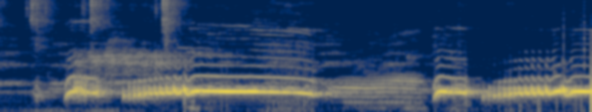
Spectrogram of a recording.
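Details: Lure recording of a local Barbary dove to prompt answering birds: a few faint clicks, then two loud coo phrases, each a rising start and a long steady hum-like note.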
